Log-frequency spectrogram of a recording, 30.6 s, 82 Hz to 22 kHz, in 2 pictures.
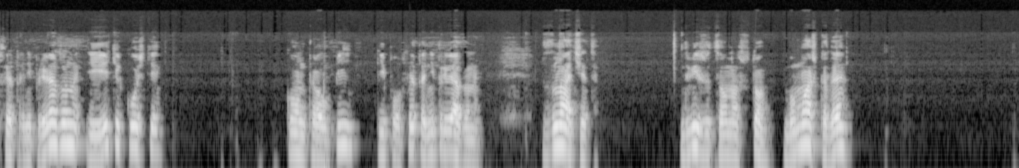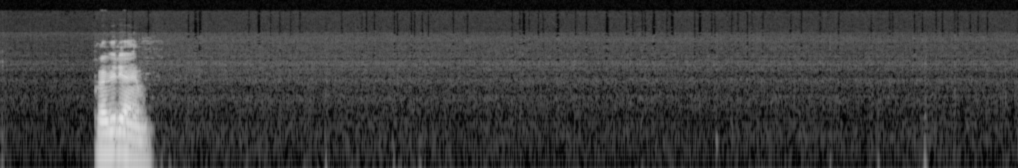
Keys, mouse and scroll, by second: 0.3 middle click, 1.6 click, 2.5 shift+click, 4.9 ctrl+p, 7.9-10.4 middle drag, 12.5 click, 15.3 click, 17.4-29.1 drag.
